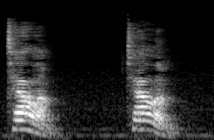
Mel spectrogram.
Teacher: When we say this quickly, there's no H.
